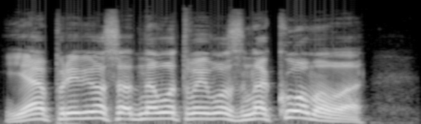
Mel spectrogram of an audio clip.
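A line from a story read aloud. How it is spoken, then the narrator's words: Shout. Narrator (Russian): крикнул Петвик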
